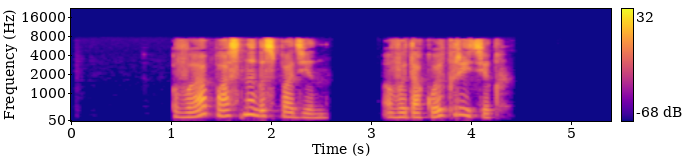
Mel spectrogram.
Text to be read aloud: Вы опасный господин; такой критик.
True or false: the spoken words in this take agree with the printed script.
false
